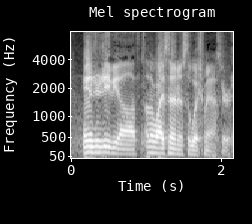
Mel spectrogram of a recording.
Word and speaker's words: Andrew Divoff: Andrew Divoff. Andrew Divoff.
